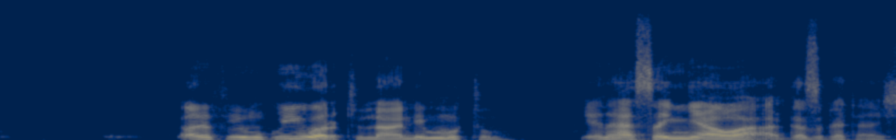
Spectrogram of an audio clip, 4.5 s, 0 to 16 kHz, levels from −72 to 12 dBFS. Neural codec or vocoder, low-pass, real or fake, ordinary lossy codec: codec, 44.1 kHz, 2.6 kbps, SNAC; 14.4 kHz; fake; none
